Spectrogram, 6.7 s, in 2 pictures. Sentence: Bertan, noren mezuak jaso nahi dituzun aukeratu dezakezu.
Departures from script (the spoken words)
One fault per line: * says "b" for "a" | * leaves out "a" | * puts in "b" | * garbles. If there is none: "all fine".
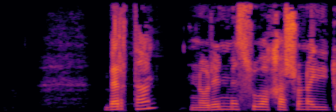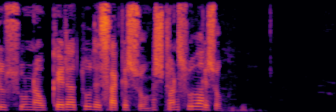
* garbles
